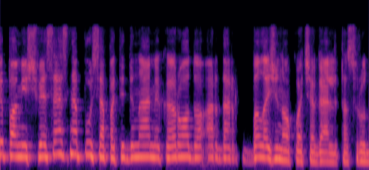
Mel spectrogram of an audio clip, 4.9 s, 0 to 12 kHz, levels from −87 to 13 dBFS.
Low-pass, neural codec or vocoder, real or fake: 7.2 kHz; none; real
